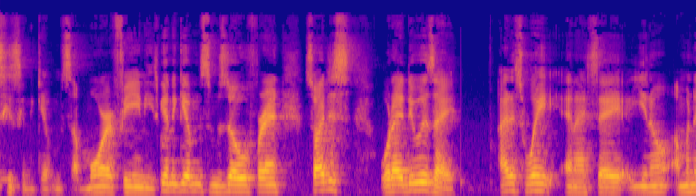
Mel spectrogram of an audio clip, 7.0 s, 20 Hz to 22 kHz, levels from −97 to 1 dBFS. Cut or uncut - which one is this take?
cut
